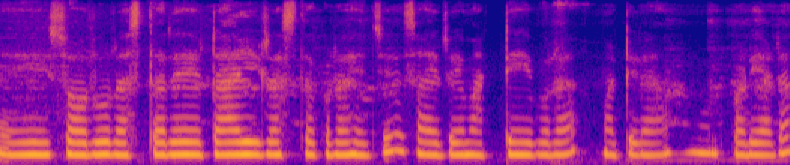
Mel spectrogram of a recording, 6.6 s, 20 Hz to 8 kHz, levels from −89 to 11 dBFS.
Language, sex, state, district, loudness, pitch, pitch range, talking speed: Odia, female, Odisha, Sambalpur, -15 LUFS, 220 Hz, 215-225 Hz, 120 wpm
